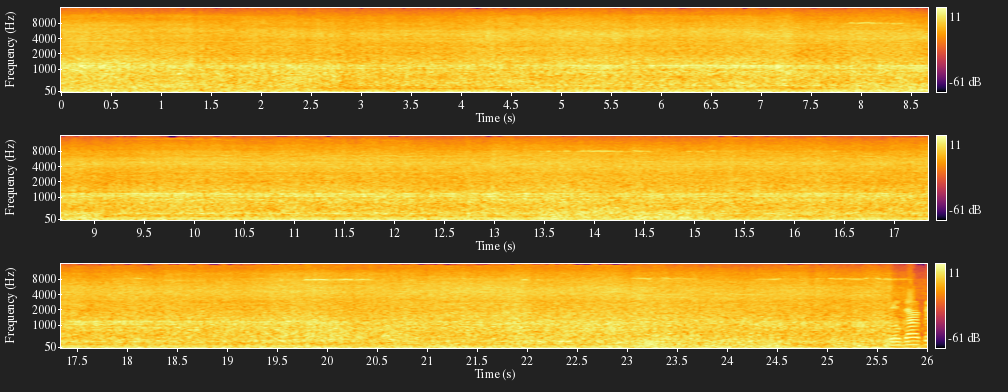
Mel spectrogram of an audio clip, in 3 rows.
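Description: Yamaha Fazer 250's single-cylinder engine running at a steady highway cruise, mixed with the steady rush of wind and road noise over the rider's microphone.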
